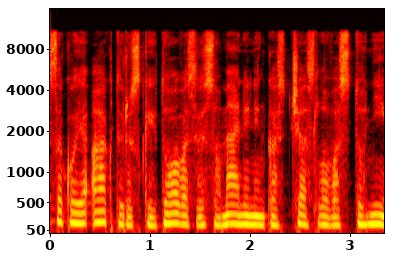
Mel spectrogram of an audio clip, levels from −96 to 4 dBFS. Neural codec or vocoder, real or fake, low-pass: none; real; 10.8 kHz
